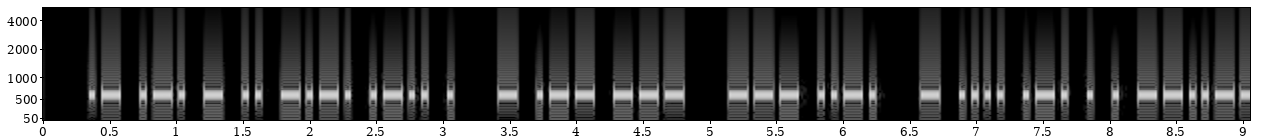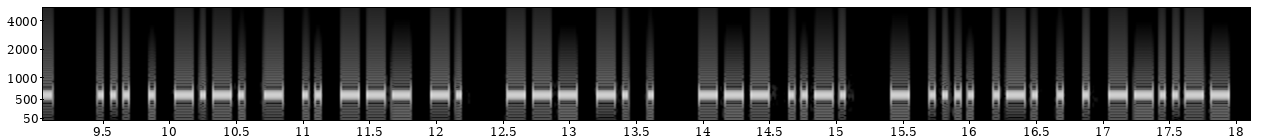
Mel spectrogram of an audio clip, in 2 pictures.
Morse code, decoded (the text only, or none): ARTICLE TWO OF THREE, SECTION ONE OF THREE,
